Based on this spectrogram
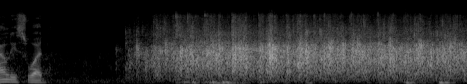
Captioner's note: applauding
